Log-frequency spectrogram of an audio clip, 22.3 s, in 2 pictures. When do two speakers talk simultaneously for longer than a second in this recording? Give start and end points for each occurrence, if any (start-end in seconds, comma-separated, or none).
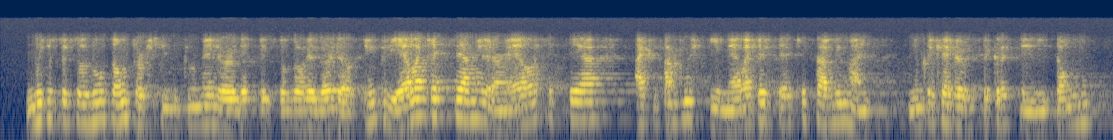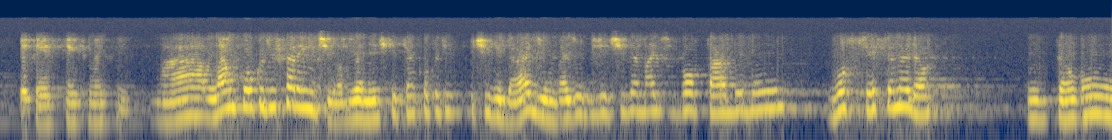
none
